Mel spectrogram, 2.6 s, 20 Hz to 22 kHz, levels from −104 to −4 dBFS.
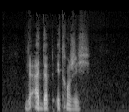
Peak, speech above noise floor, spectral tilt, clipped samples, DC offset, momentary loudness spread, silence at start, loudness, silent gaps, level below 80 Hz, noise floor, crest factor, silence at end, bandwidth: -14 dBFS; 41 dB; -5.5 dB/octave; under 0.1%; under 0.1%; 13 LU; 0.5 s; -38 LUFS; none; -74 dBFS; -77 dBFS; 26 dB; 0.85 s; 15.5 kHz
